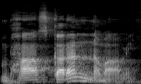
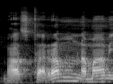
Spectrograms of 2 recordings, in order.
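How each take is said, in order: First: The first word ends with an n sound. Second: The first word ends with an m sound. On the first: The sounds flow smoothly into each other. The speaker calls it right. "उसको मैं म के बदले न पढ़ूंगा तो सुनने में सही लगता है" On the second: The sounds do not blend well together. The speaker calls it wrong. "म और न के बीच जैसे लगता है कि वो दोनों ध्वनियाँ मिल नहीं रही हैं"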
